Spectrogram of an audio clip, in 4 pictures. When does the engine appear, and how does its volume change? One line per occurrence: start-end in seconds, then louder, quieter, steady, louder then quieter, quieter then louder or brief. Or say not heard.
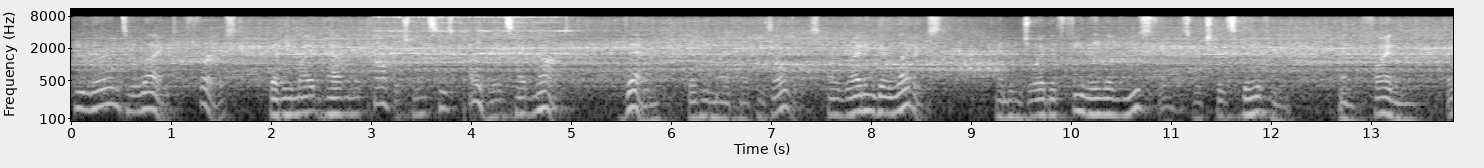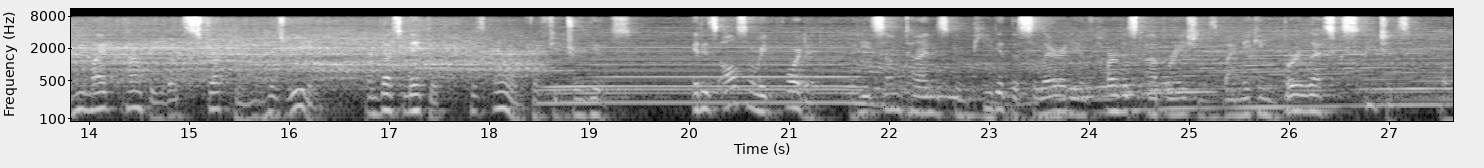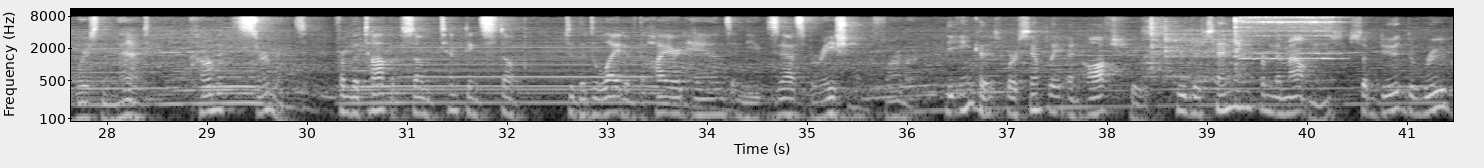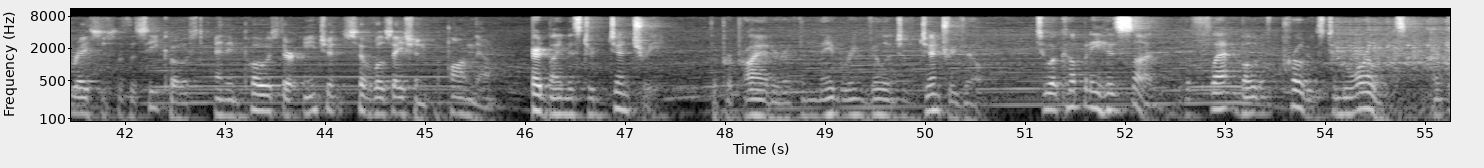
0.0-55.2 quieter.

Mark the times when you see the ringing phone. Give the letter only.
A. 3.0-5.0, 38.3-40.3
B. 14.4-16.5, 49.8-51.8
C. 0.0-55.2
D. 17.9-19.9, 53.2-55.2
A.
